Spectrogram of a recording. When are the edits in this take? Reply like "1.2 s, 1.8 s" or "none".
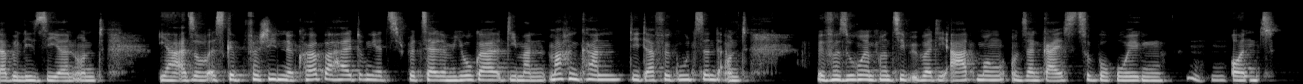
7.2 s

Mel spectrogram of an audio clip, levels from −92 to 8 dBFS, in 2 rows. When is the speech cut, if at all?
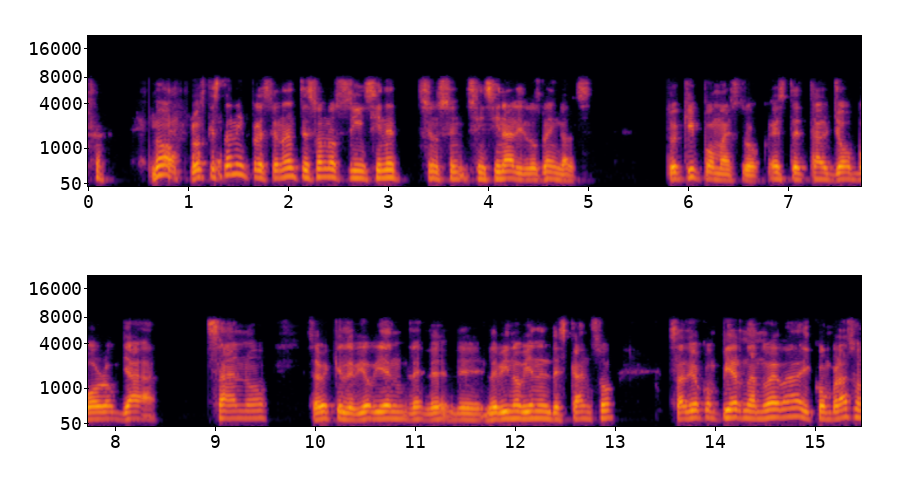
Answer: none

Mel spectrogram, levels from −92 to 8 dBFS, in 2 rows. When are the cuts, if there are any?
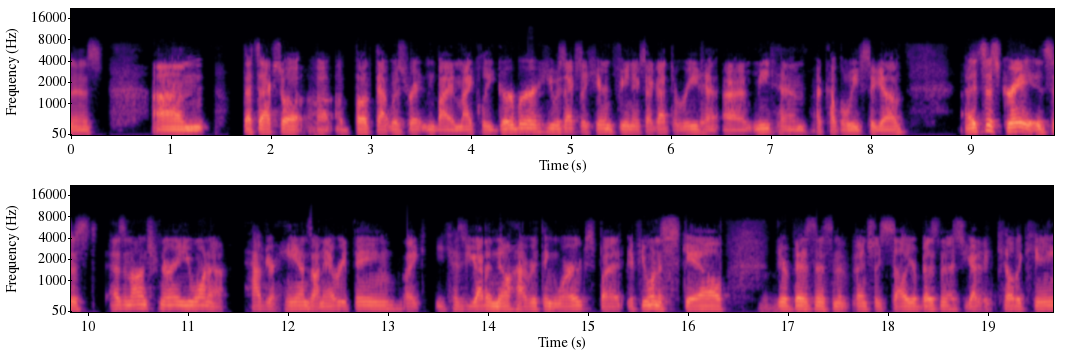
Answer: none

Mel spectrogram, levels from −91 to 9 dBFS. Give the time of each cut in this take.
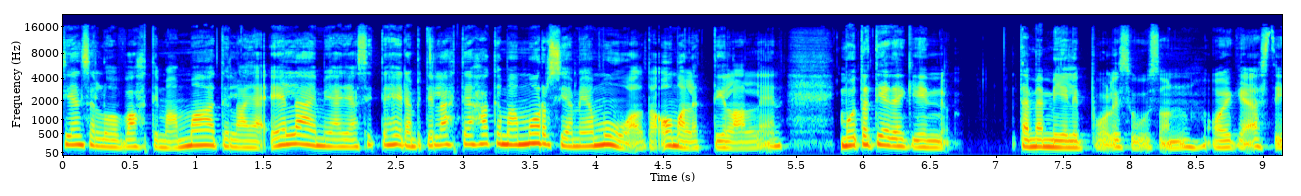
5.8 s

